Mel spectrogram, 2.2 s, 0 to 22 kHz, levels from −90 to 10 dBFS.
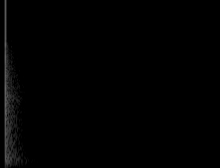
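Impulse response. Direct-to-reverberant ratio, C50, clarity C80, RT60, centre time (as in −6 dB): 5.0 dB, 16.5 dB, 21.0 dB, 0.40 s, 5 ms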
